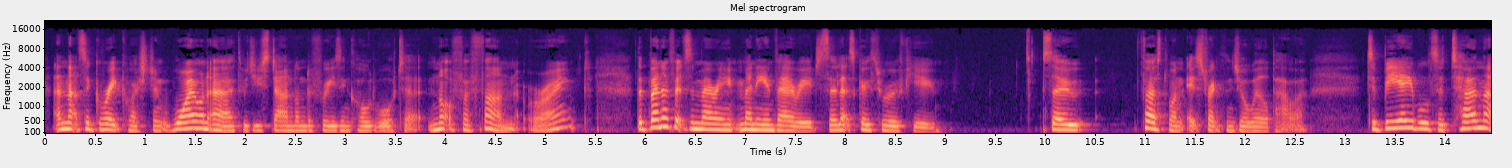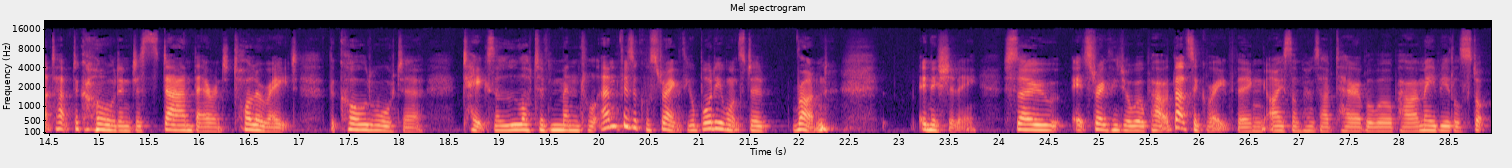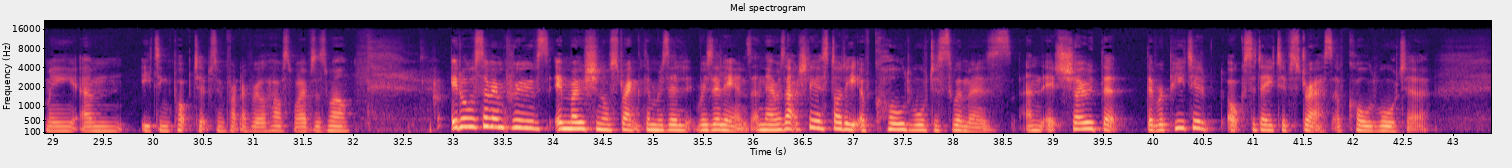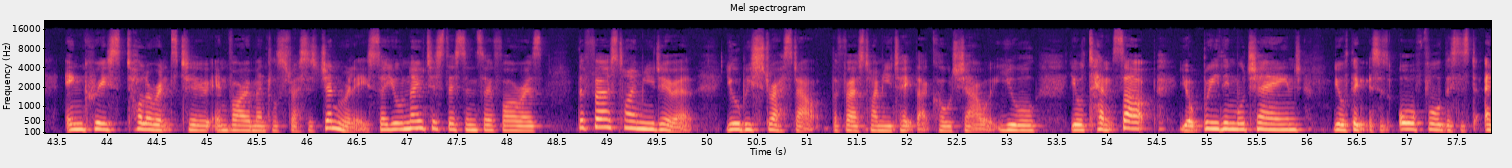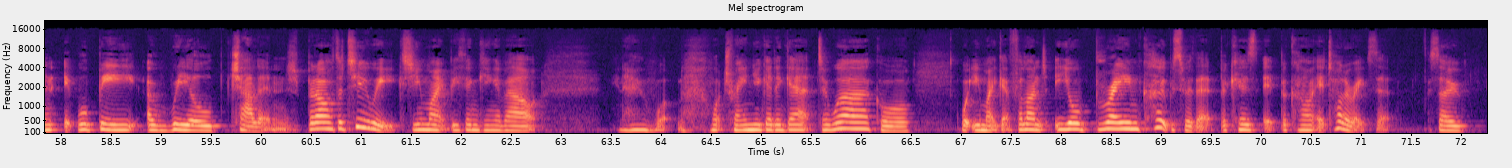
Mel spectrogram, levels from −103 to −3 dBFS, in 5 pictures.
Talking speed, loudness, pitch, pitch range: 180 wpm, -24 LUFS, 180 Hz, 160-200 Hz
